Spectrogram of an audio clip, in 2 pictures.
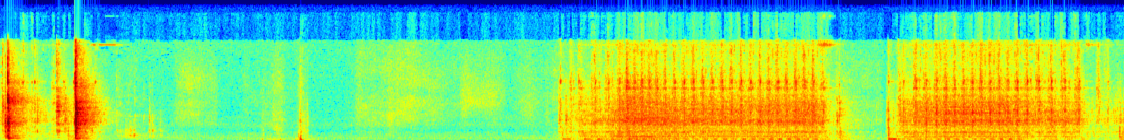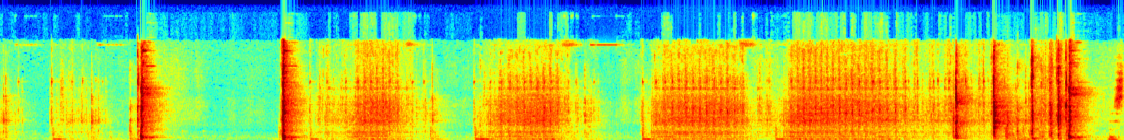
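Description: A sewing machine stitching down a jeans pocket runs in several close bursts of rapid mechanical whirring, separated by pauses and sharp clicks from handling the fabric and machine.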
